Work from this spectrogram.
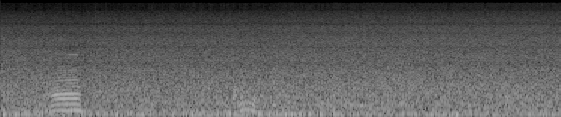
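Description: A Sri Lankan waterfall roars as a constant, dense wash of falling water, loud and unbroken from start to end, while a voice speaks briefly near the beginning.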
